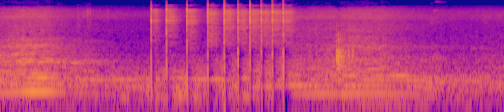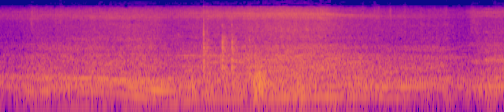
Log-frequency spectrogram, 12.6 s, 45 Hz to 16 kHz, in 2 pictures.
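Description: Rapid metallic tapping, about a dozen sharp taps in under two seconds, as the metal parts of an old 600-watt electric hand planer are handled during its repair. A low, steady engine-like hum runs underneath.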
